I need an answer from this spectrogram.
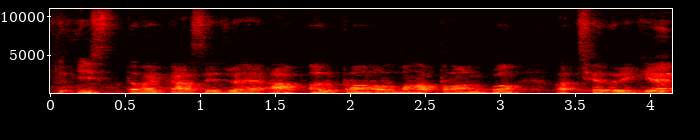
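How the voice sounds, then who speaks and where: High-voiced male teacher in an echoey room. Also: normal speed, darkish tone. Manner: repetitive, drills terms aloud. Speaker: Hindi grammar teacher. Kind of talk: classroom lesson to children. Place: noisy room. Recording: echoey room, distant mic, faint noise.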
